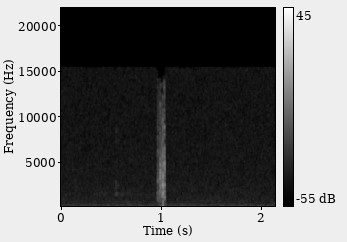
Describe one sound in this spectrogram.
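A playing card snaps into place with a short click.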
